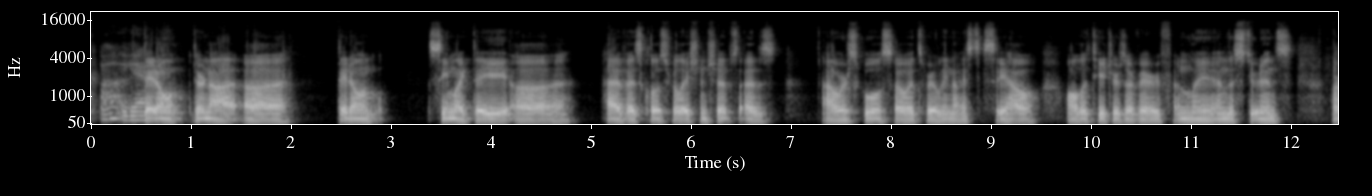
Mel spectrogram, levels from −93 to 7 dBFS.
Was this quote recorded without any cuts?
yes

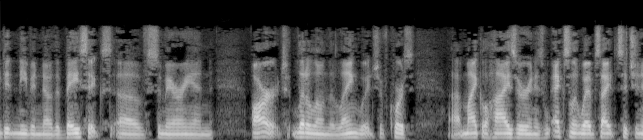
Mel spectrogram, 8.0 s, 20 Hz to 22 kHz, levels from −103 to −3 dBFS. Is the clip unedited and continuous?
yes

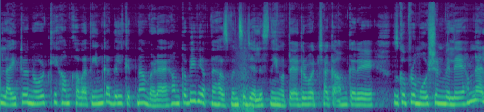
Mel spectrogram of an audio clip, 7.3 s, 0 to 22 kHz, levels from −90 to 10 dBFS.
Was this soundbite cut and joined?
no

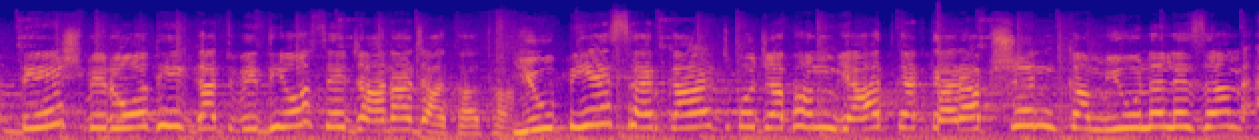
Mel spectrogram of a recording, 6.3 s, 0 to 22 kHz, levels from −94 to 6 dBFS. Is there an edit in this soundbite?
yes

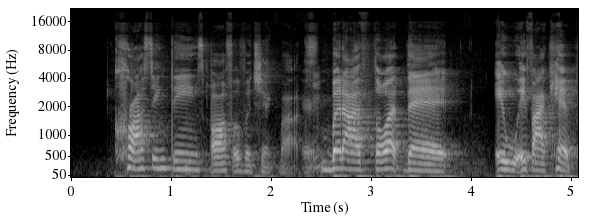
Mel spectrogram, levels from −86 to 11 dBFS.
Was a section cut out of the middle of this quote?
yes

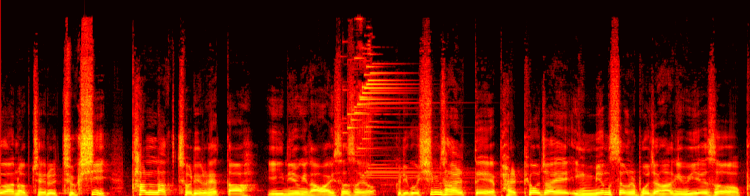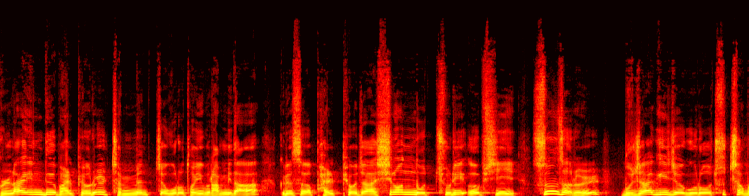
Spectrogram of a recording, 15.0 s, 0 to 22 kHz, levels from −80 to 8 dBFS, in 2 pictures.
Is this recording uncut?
no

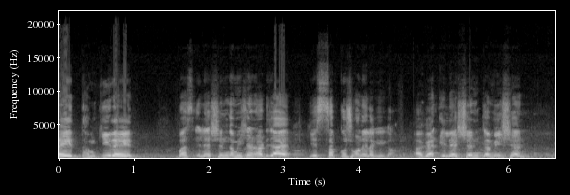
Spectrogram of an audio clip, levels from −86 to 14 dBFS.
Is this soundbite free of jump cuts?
no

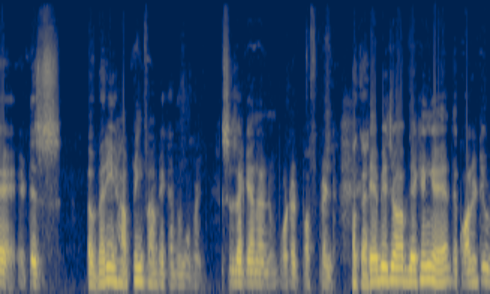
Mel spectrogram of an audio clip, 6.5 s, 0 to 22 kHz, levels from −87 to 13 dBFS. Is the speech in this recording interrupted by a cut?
yes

